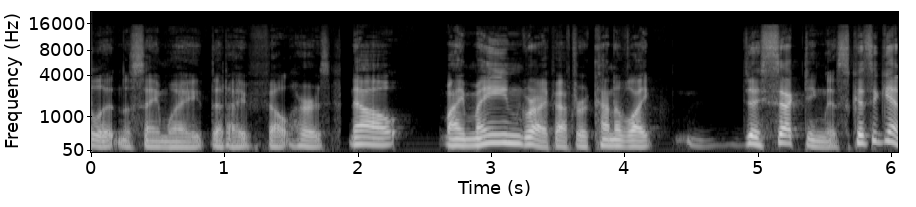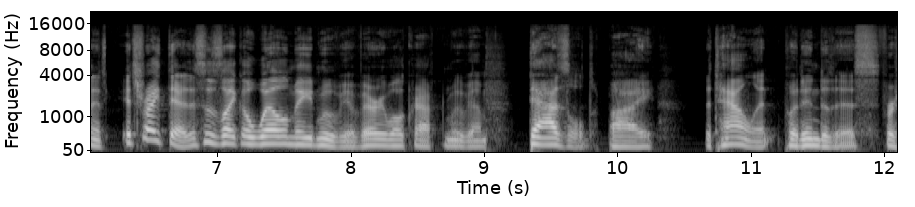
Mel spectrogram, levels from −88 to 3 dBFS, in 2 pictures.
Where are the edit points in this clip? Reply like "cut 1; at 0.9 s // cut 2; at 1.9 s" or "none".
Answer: cut 1; at 1.9 s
